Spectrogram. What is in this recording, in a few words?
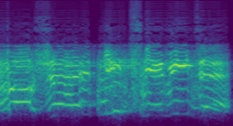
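searchlite, mood high, Polish speech; War Thunder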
